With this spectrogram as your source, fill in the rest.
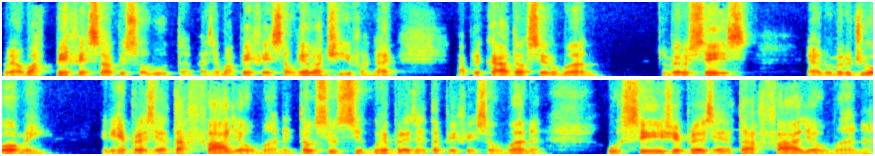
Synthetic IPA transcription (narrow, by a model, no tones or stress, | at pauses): nnɐ̃w̃ɛũmɐpeɾfejsɐ̃w̃abisolut̪ɐ̰mɐ̰zɛũmɐpeɾfejsɐ̃w̃ɦelat͡ʃivɐnɛ | aplikad̪ɐawseɾumɐ̃nʊ | nũmeɾʊsejs | ɛʊnũmeɾʊd͡ʒɪõmẽj̃ | elɪɦepɾezẽnt̪ɐːfaʎɐumɐ̰̃nɐẽnt̪ɐ̃w̃sɪʊsĩkʊhepɾezẽnt̪ɐːpeɾfejsɐ̃w̃umɐ̃nɐ | ʊsejshepɾezẽnt̪ɐːfaʎɐumɐ̃nɐ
